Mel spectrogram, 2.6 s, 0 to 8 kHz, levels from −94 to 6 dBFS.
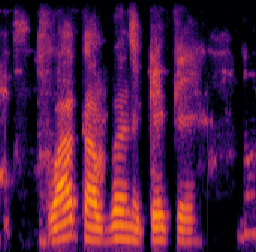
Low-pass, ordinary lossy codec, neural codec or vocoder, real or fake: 7.2 kHz; Opus, 16 kbps; none; real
